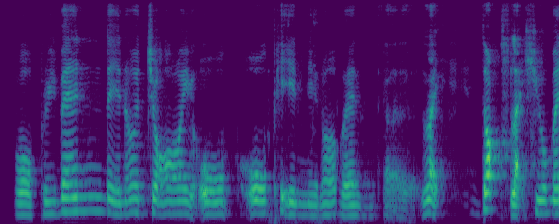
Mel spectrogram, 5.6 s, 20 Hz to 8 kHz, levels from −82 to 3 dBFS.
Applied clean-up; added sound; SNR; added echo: neural mask model DeepFilterNet 3.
